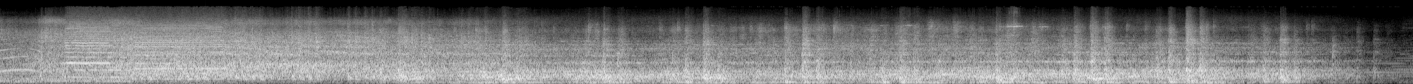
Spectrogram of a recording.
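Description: A moving train: a steady rumble with wheels clicking over the rail joints, and a horn sounding briefly near the start. The sound fades out near the end.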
